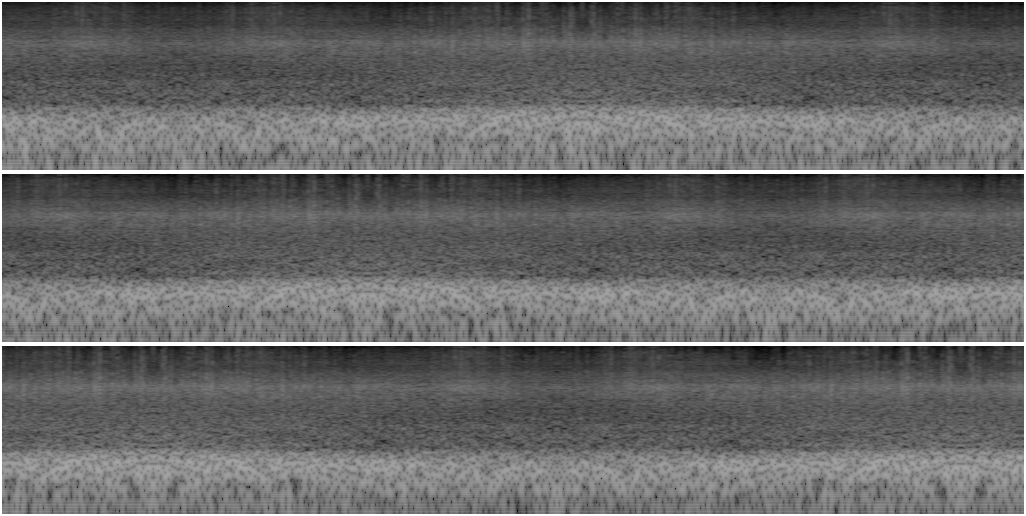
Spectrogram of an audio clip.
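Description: A rocket engine roars steadily.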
